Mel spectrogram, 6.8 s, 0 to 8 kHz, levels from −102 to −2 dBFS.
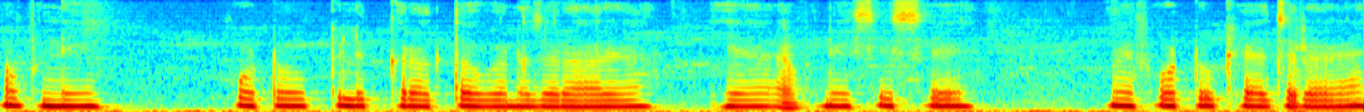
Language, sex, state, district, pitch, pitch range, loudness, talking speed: Hindi, male, Bihar, Vaishali, 175 Hz, 170-180 Hz, -14 LUFS, 165 wpm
